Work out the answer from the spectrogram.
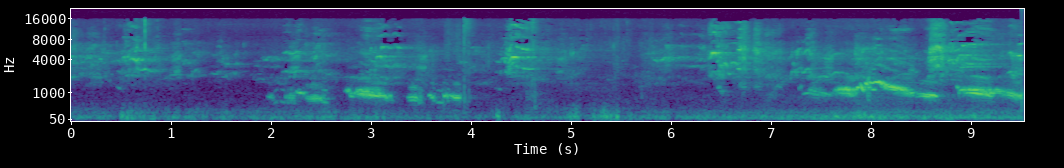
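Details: Australian magpie calling from a tree in Kings Park, Perth, Western Australia: two bursts of gurgling, flute-like warbling, the second swooping and descending, separated by quieter chirps, with constant low-pitched ambient noise.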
